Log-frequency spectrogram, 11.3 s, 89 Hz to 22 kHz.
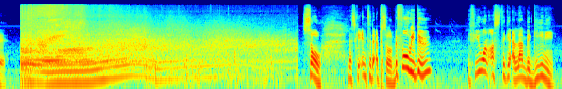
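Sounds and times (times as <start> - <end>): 
remapped all-wheel-drive hatchback engine revving as the car accelerates: 0.4 - 6.0
speech: 6.1 - 8.8, 9.4 - 11.2.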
